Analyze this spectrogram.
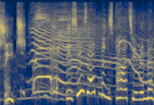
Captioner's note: babies crying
